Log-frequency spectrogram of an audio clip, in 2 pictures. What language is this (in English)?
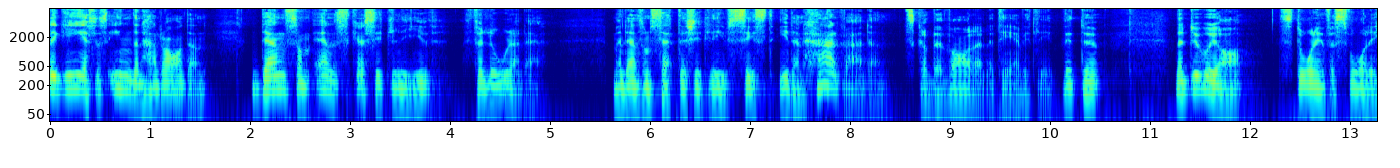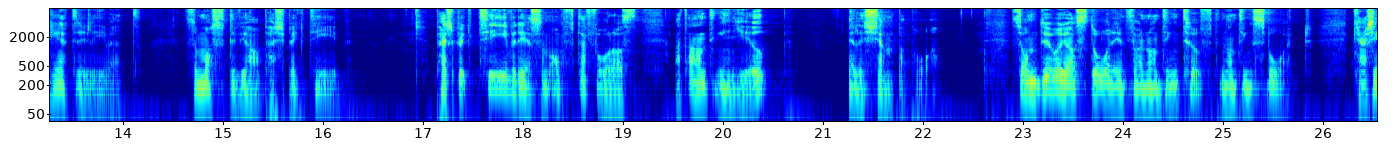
Swedish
